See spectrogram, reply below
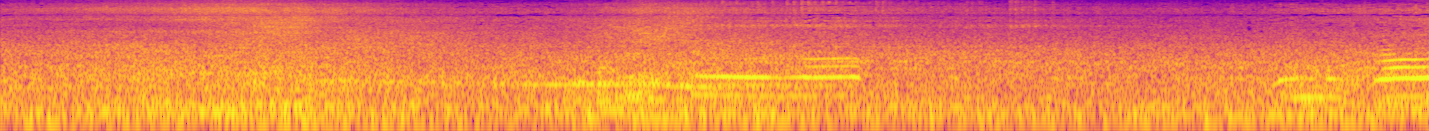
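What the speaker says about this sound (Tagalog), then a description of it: "When we cross the road, because so many motorcycle like this." Busy road traffic with many motorcycles passing close by, a steady loud roar of engines with rising and falling whines as bikes go past.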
